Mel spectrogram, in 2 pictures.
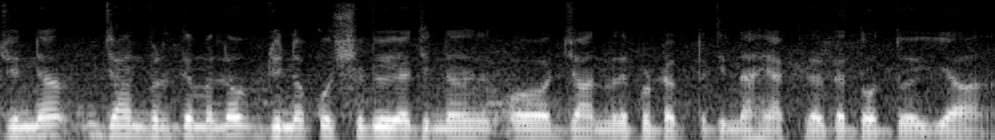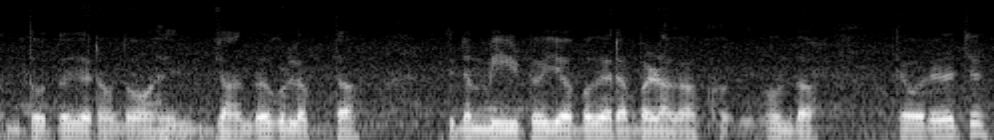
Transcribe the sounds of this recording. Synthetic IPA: d͡ʒɪnãːd͡ʒaːnʋəɾd̪eːmət̪ləbd͡ʒɪnːãːkʊʃbiːɦoːiaːd͡ʒɪnãːd͡ʒaːnʋəɾd̪eːp̬ɾoːɖəkʈd͡ʒɪnːãːɦẽːakʰːiːkəɡd̪aːd̪oːd̪ɦoːijaːd̪oːd̪oːd͡ʒɛːɾaɦõːnd̪oɦẽːd͡ʒaːnʋəɾɡʊləbd̪aː | d͡ʒɪnːãːmiːʈɦoːijaːʋəɣɛːɾaːbəɽaːkəkʰɦõːnd̪aː | t̪eːoːd̪eːʋɪt͡ʃ

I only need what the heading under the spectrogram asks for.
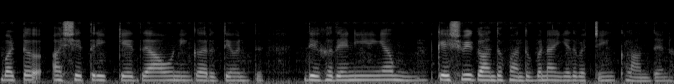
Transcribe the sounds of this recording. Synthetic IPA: bəʈəʃeːt̪əɾiːkeːd̪aːoːnĩːkəɾd̪ed̪eːkʰd̪eːnĩːjãːkɪʃʋiːɡə̃nd̪pʰə̃nd̪bənaːijeːd̪eːbətːʃẽːĩkʰəlãːnd̪eːn

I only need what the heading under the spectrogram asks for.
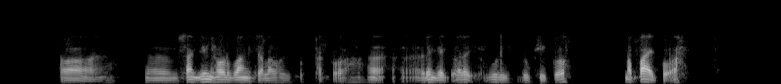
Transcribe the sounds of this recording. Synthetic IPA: ɔ | saŋɡiɲɦɔɽbaŋt͡ʃalawɦujkɔt̪ʰakɔ̰ʔa̰ | ɾɛŋɡɛc̚ˀbaɾac̚ɡuɾid̪ukʰikɔ | napajkɔ̰ʔa

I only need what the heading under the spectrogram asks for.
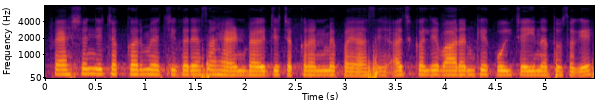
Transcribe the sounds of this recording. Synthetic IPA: fɛːʃənd͡ʑeːt͡ɕɐkːəɾmẽɐtːt͡ɕʰikɐɾẽɐsãɦɛ̃ːɳɖbɛːd͡ʑeːt͡ɕɐkːəɾənɪ̆mẽpɐjaseʔɐ̰d͡ʒkəljeɓaːɾənɪ̆kʰekoːit͡ʃɐinɐt̪ʰosɐɡeː

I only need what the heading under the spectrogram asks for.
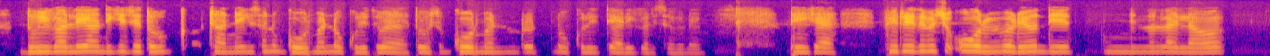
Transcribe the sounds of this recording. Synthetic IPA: d̪ʊiːɡəleːãːnd̪iːkid͡ʒeːt̪õːd͡ʒaːneːkɪsaːnũːɡoːɾmɛ̃ːɳʈnɔːkɾiːt̪ʰoɛːt̪eʊsɡoːɾmɛ̃ːɳʈːnoːkɾiːt̪ɪjaːɾiːkəɾiːsəknẽː | ʈʰiːkɦɛːpʰɪɾeːd̪eːʋɪt͡ʃoːɾbiːbəɽeːɦʊ̃nd̪eːɛː | ɪnãːlaːilaːaː

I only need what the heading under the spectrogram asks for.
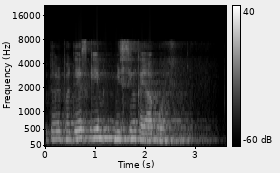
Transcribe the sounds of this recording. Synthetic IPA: ʊt̪əɾpəd̪eːskimisĩŋɡkɐjaːkɦo

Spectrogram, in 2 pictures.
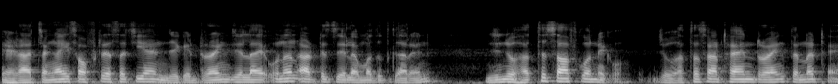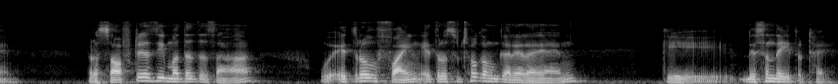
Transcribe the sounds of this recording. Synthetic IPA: ɐɦɪɽat͡ɕɐ̃ŋaːisaːfʈʋeːəɾsɐt͡ɕiaːɦɪnɪ̆d͡ʑeːkeɖɾɔːɪ̃ŋɡd͡ʑeːlaːɪʔʊ̰n̤ənɪaːɾʈɪsʈd͡ʑeːlaːɪmɐd̪əd̪kaːɾaɦɪnɪ̆d͡ʑɐ̃ɦɪ̃ɲd͡ʑoɦɐt̪ʰʊ̆saːfkoːnɦɪko̰ːd͡ʑoːɦɐt̪ʰʊ̆sãʈʰaːnɪ̆ɖɾɔːɪ̃ŋɡ̚t̪ɐnɐʈʰa̰ːɪ̰nɪ̆ | pɐɾsaːfʈweːəɾsd͡ʑiːmɐd̪əd̪sã | ṵʔḛːt̪ɪɾofaːɪnḛːt̪ɪɾosʊʈʰokɐmkɐɾeɾɐɦiaːɦɪnɪ̆ | kiɗɪsə̃nd̪əit̪ʊʈʰaḛː

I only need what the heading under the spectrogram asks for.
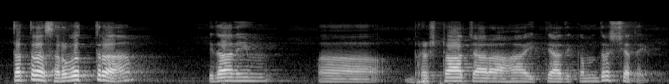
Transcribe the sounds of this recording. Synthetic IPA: t̪ɐt̪ɾɐsɐɾʋɐt̪ɾɐ | id̪aːniːm | bʱɾɐʂʈaːt͡ʃaːɾaːɦɐ̆it̪jaːd̪ʱikɐmd̪ɾɪʃjɐt̪ḛː

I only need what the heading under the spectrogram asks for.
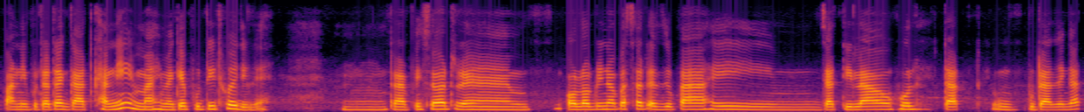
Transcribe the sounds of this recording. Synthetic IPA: paniputatɛɡatkʰanimaɦimakɛputithojdilɛ̰ | taɹpisɔt | ɔlɔp̚dinɔɹpasɔtɛzupaɦej | zatilawɦoltat̚putazaɡat̚

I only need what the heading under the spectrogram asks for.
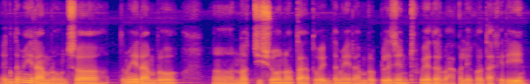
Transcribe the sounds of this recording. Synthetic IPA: ḛkd̪ʌmʌjɾamroɦunt͡sʰʌek̚d̪̥ʌmʌjɾamro | nʌt͡sisonʌt̪a̰t̪oek̚d̪ʌmʌjɾamropled͡zeɳʈwed̪ʌrbʱakoleɡʌrd̪akʰeɾi

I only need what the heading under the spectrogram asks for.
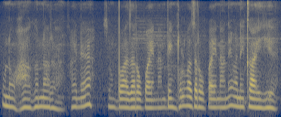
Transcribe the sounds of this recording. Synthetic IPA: unawɦaɡɯnaɾɯkʰajnɯ | z̥ɯŋbazaɾɔwpajnanbeŋtʰɔlbazaɾɔwpajnanɯmanɯɡajɡɯ

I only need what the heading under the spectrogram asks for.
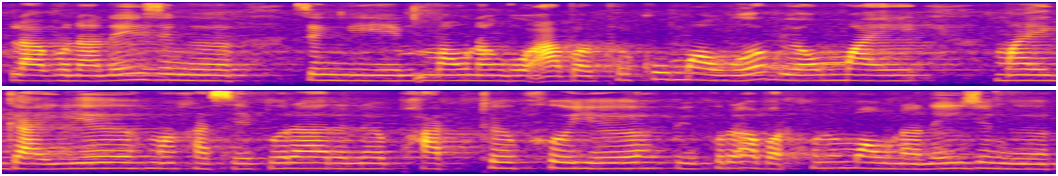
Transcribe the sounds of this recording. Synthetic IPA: labɯnanɯjzɯŋɯ | zɯŋnimawnaŋɡɔʔabat̚pʰɯɾkʰɔmawɯbiawmaj | majɡajɯmakʰasepʰɯɾaɾɯnɯpʰatʰːɯpʰɯjɯbipʰɯɾabat̚kʰunɯmawnanɯjzɯŋɯ

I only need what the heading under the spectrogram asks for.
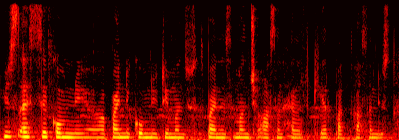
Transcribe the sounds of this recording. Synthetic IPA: jusɐsʲikomnipɐnikomuniʈimɐnzusɐspɐnismɐnd͡ʒʰuɐsɐnhɛlt̪kʰeɾpɐt̪ɐsɐnjus

